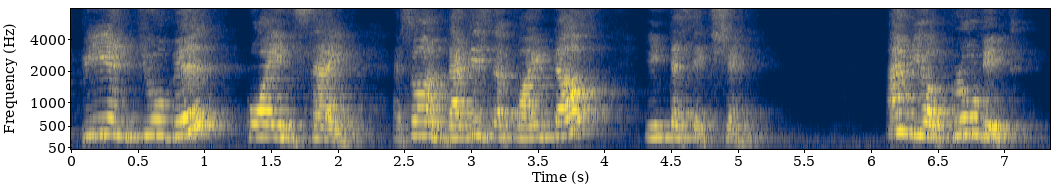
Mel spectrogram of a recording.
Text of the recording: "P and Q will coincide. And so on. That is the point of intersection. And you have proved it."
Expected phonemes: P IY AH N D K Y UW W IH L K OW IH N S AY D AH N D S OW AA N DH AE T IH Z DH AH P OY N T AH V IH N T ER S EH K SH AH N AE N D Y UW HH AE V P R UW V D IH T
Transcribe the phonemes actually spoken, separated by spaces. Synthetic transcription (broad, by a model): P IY AH N D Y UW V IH L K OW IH N S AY AH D S OW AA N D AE T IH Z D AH P OY N T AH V IH N T ER S EH K SH AH N AE N D Y UW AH P R UW V D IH T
